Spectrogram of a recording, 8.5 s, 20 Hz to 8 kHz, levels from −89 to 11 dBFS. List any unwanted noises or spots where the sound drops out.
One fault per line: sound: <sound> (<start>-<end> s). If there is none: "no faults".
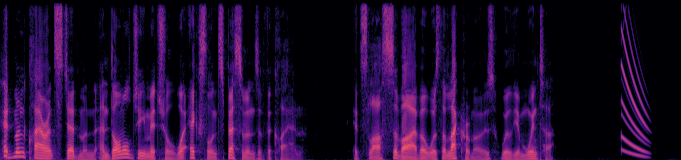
sound: chirp (7.8-8.2 s)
